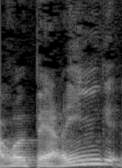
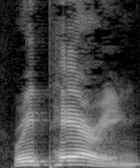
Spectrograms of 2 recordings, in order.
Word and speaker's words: repairing: change tout parce que c'est pas repairing non c'est repairing écoutez repairing repairing vous préférez lequel laquelle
